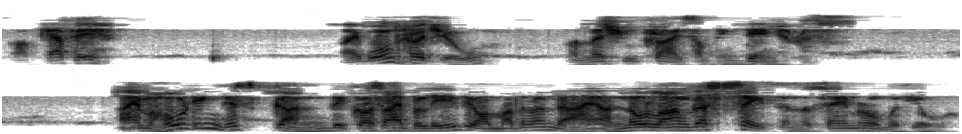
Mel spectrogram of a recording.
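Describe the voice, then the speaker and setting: An actor playing a domineering, rattled, menacing husband who interrogates insistently, in 1940s radio mystery style on an old recording. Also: male voice, medium pitch, expressive, moderate pace, long pauses, dull audio, a little hiss or hum, natural voice. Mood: cold threat.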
